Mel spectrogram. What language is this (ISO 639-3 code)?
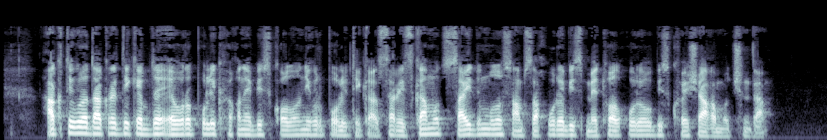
kat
